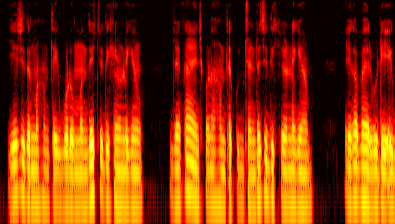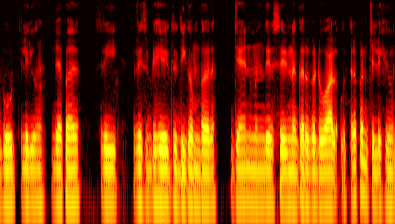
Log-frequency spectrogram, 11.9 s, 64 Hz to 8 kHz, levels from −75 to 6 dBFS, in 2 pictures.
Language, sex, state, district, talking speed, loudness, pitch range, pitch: Hindi, male, Uttarakhand, Uttarkashi, 215 wpm, -18 LUFS, 100-105 Hz, 105 Hz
